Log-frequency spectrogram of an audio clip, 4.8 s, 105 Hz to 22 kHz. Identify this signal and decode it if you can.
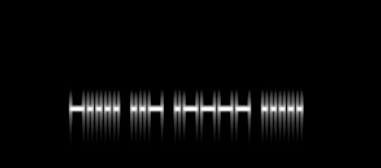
Morse code, heard as a keyed tone, about 23 wpm, 700 Hz. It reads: 6U15
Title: Four Challenging Letter-Number Combinations 22wpm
